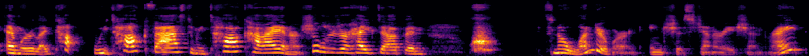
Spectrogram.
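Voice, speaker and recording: A woman teaching a guided breathing lesson in a relaxed, conversational way, often checking in with the listener. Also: a little high, husky. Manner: conversational, coaching, checks in with "right?".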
